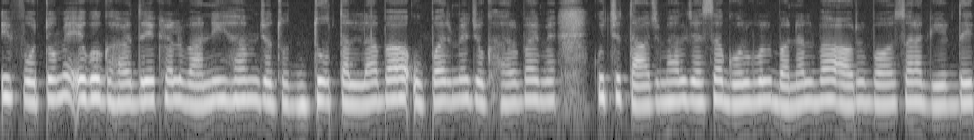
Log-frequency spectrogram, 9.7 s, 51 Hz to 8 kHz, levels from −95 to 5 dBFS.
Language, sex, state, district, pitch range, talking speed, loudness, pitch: Bhojpuri, female, Uttar Pradesh, Ghazipur, 195-220 Hz, 195 wpm, -16 LUFS, 210 Hz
